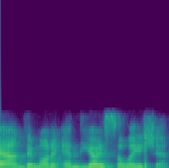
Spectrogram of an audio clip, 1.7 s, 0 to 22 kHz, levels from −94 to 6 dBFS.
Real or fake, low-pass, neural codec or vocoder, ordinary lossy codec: fake; 7.2 kHz; codec, 24 kHz, 0.9 kbps, WavTokenizer, large speech release; Opus, 32 kbps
